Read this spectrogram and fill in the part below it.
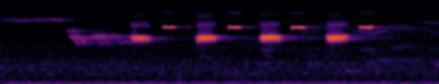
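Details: Great tit song, garden bird recording: after a brief slurred lead-in, a two-note teacher-like phrase repeats four times, a fuller lower note alternating with a short high thin note, evenly spaced every half second.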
